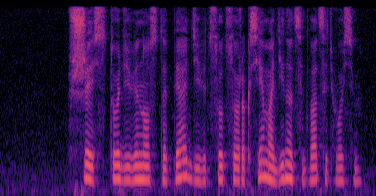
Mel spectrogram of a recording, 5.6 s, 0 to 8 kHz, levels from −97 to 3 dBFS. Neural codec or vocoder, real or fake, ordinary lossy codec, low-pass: none; real; MP3, 48 kbps; 7.2 kHz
